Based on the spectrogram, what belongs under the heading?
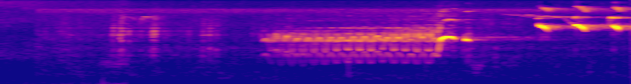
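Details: Great-tailed Grackle giving a harsh, buzzy rattle lasting about a second, then a sharp high note and three short, squeaky chips.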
